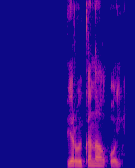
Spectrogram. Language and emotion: Russian, neutral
